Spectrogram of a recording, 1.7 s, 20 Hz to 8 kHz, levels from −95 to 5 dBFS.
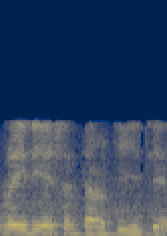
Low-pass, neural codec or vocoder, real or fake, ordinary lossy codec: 7.2 kHz; none; real; AAC, 16 kbps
